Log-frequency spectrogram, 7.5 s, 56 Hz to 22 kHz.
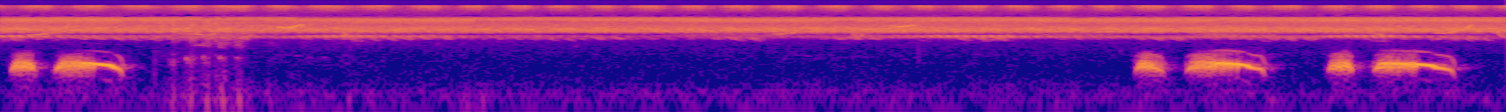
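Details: Wild-caught spotted dove from the fields, 26 September 2020: one coo pair at the start, a long silence with only insect hiss, then two more short-then-long coo pairs near the end.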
